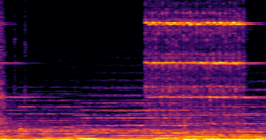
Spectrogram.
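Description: A telephone rings in the video game Fate/Grand Order, a steady electronic ring carrying on at moderate volume over a low background hum, with no talk.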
